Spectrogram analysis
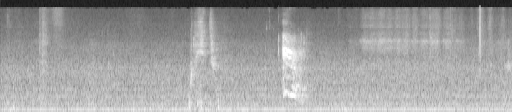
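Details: A Bengal cat, described as very affectionate, makes one brief, sharp chirp-like meow midway, with faint rustling before it and a low steady hum throughout a quiet indoor room.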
